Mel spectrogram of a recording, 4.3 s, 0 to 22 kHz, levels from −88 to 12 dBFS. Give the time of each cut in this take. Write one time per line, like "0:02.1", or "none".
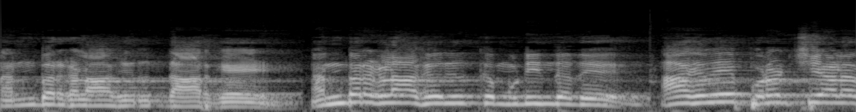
0:01.4
0:03.2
